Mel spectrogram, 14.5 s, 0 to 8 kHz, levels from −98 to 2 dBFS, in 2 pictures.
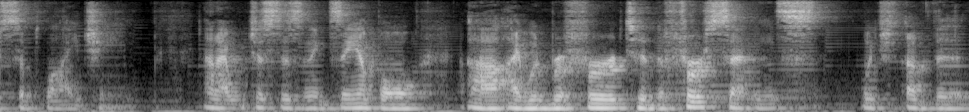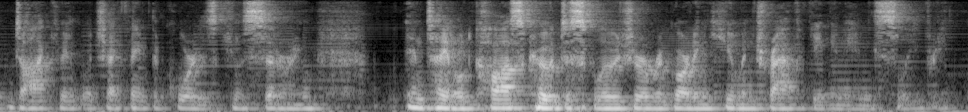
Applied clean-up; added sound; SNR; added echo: neural separator model SepFormer DNS4.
